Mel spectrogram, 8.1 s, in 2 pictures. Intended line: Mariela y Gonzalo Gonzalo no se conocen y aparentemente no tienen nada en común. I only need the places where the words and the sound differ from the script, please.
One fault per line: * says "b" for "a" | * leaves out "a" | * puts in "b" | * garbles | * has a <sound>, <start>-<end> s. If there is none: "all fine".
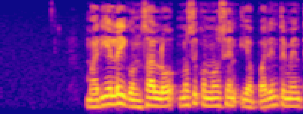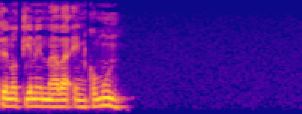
* leaves out "Gonzalo"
